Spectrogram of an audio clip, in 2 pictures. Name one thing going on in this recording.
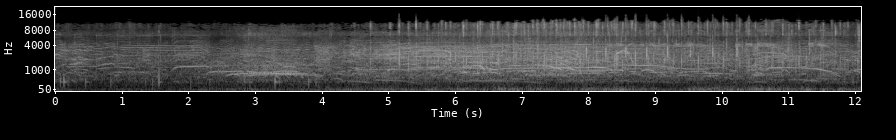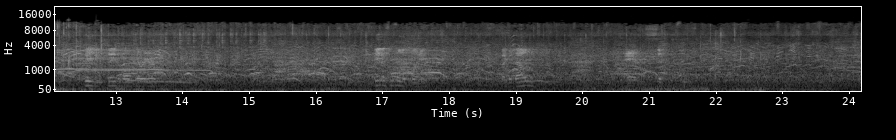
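A large crowd cheers and shouts outdoors, swelling and then easing off.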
